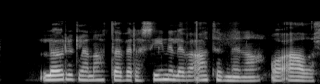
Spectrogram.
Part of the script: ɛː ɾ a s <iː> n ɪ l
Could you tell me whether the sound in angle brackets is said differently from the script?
no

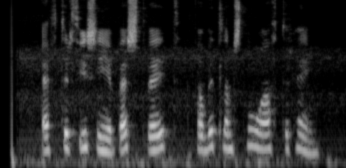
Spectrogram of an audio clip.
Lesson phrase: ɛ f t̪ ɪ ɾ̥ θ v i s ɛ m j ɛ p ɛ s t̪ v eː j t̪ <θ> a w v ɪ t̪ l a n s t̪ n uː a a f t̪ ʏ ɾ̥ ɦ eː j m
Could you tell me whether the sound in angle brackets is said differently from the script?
no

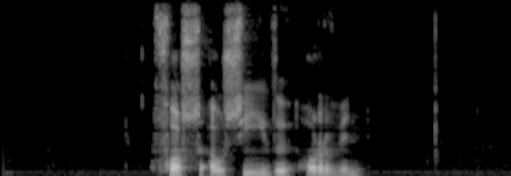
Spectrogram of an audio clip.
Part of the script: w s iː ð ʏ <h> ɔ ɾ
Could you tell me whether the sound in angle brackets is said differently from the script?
no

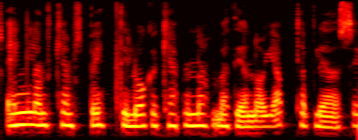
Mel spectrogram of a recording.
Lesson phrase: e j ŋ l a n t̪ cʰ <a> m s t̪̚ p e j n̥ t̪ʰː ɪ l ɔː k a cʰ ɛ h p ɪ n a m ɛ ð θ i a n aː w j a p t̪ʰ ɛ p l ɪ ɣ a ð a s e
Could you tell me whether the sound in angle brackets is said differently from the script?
yes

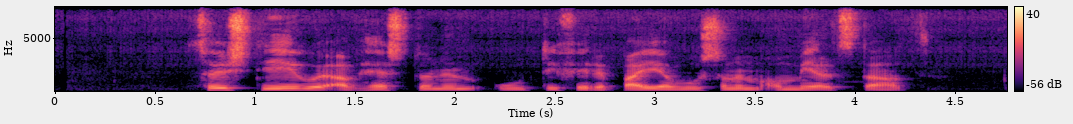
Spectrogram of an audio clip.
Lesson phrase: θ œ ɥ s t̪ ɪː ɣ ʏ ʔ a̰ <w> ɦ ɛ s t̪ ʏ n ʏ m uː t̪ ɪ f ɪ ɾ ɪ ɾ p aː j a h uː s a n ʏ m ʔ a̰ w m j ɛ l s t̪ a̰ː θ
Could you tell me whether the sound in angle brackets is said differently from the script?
yes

